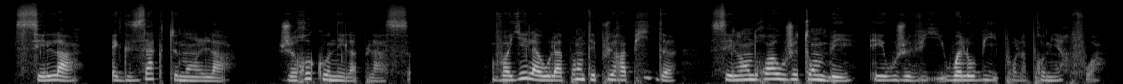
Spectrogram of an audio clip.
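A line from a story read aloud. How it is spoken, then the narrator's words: Fairly calm. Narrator (French): elle dit d'un ton assez calme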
